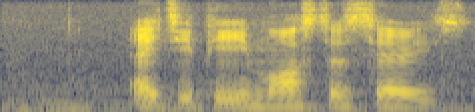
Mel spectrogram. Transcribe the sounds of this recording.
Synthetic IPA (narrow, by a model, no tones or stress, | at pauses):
ʔeɪtʰiːpʰiːmɑːstəsiəɹiz̥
